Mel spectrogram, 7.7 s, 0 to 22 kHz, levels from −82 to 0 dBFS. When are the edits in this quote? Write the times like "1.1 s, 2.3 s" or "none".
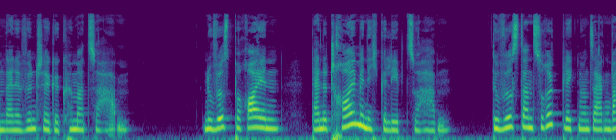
none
